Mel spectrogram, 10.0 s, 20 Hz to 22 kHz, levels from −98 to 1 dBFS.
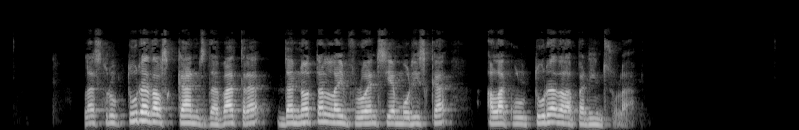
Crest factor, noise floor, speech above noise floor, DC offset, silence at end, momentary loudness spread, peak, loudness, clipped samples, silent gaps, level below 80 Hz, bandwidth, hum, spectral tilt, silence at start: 22 dB; under -90 dBFS; over 66 dB; under 0.1%; 2.15 s; 12 LU; -6 dBFS; -25 LUFS; under 0.1%; none; -78 dBFS; 9.4 kHz; none; -6.5 dB/octave; 1.05 s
